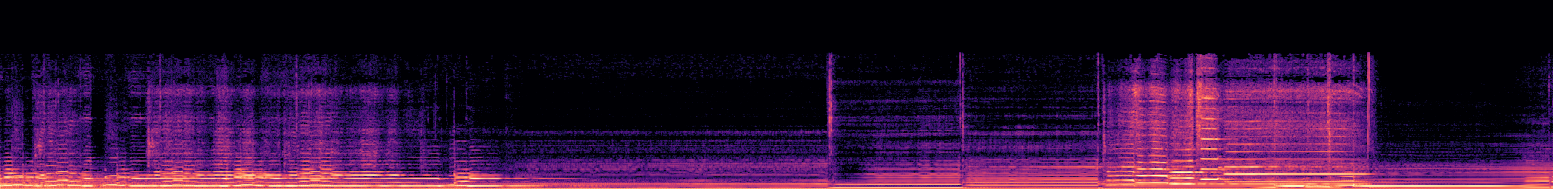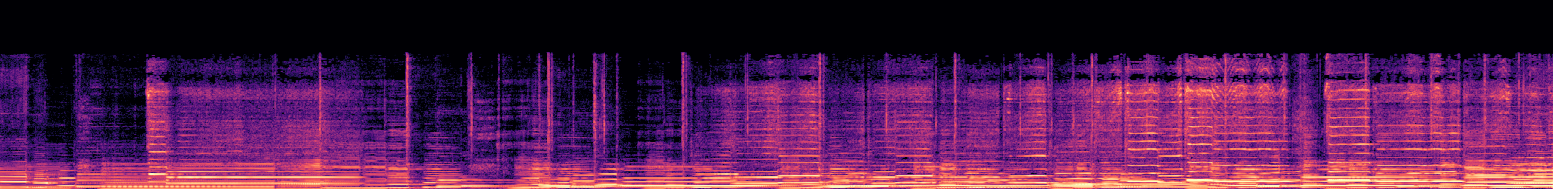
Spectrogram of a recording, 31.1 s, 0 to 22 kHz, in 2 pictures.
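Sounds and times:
clarinet lines: 0:00.0 - 0:06.0, 0:08.2 - 0:31.0
low woodwind notes: 0:00.0 - 0:31.0
chamber ensemble playing: 0:08.0 - 0:31.0.

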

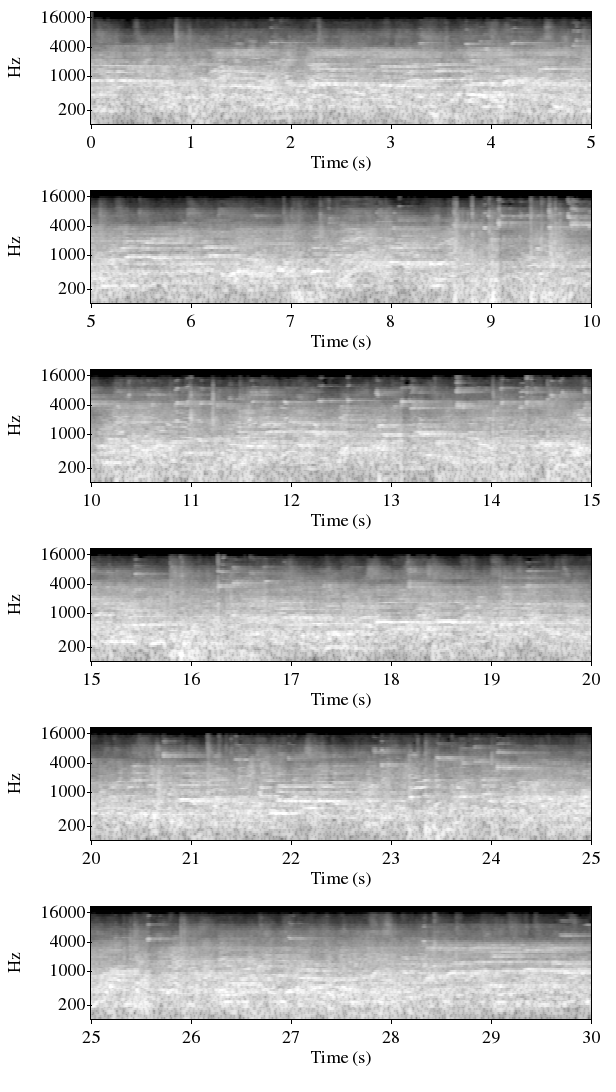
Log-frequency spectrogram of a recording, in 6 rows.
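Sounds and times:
many voices calling and talking: 0:00.0 - 0:30.0.

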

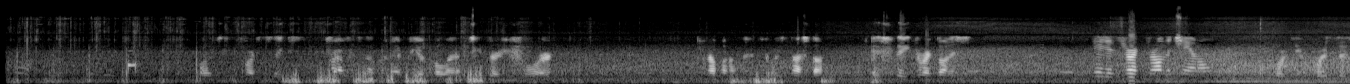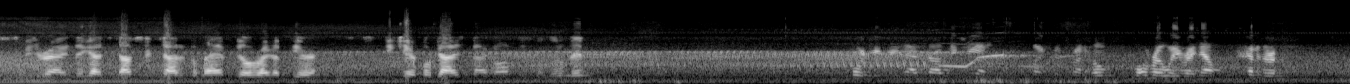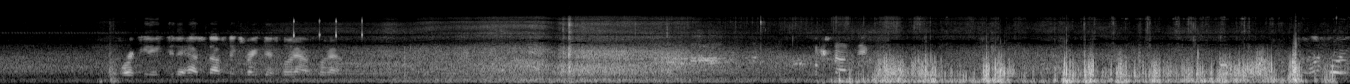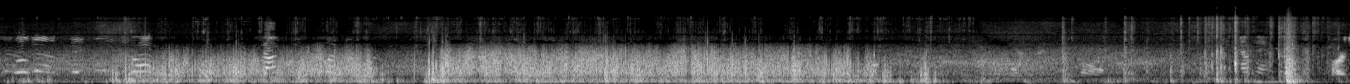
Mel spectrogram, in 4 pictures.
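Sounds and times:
car road and engine noise: 0:00.0 - 0:54.0
police radio voice: 0:02.0 - 0:05.6, 0:07.0 - 0:09.8, 0:10.6 - 0:19.5, 0:21.9 - 0:26.4, 0:28.2 - 0:30.4, 0:34.5 - 0:36.0, 0:40.0 - 0:42.1, 0:43.1 - 0:44.3, 0:50.4 - 0:51.7, 0:52.8 - 0:54.0.

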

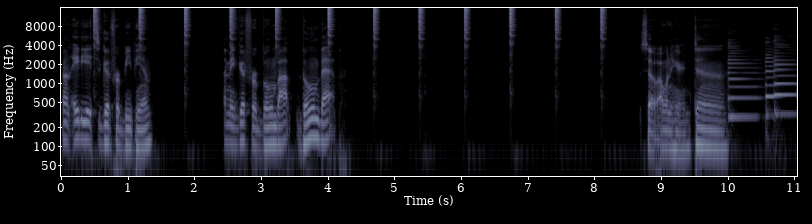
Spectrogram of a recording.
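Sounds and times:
metronome ticks: 0:00.4 - 0:03.4, 0:04.0 - 0:08.3.

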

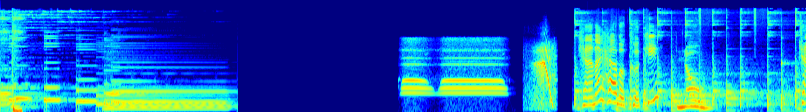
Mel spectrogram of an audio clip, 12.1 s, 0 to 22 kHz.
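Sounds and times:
train whistle toots: 0:06.0 - 0:07.7.

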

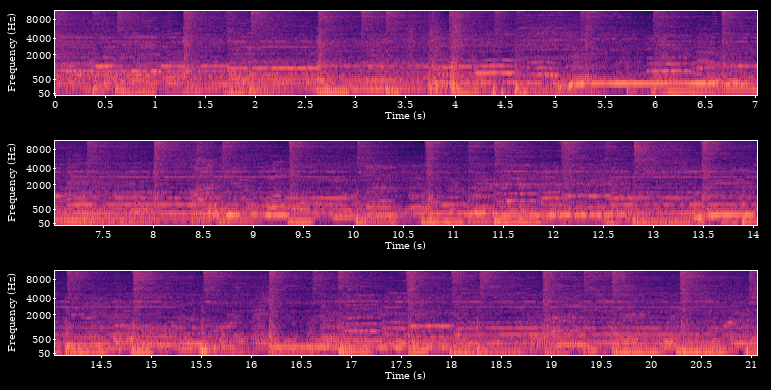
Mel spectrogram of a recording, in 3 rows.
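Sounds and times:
big band jazz: 0:00.0 - 0:21.0.

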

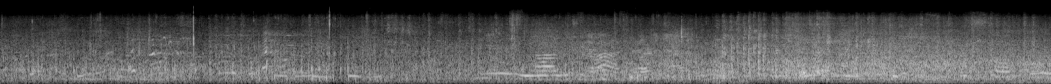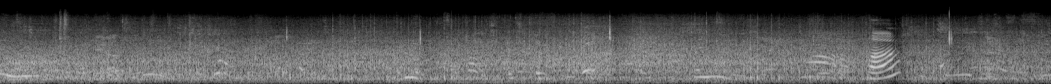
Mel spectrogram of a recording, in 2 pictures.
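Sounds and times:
indistinct voices of passers-by: 0:00.0 - 0:21.0
street din: 0:00.0 - 0:21.0.

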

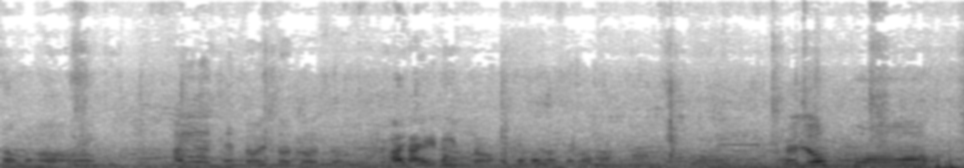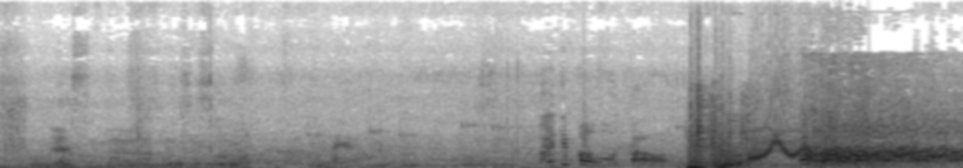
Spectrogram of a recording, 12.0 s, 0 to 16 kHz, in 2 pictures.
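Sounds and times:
people talking: 0:00.0 - 0:11.8
comic boing pitch glide: 0:10.2 - 0:11.4
busy warbling sound: 0:10.2 - 0:11.5.

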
